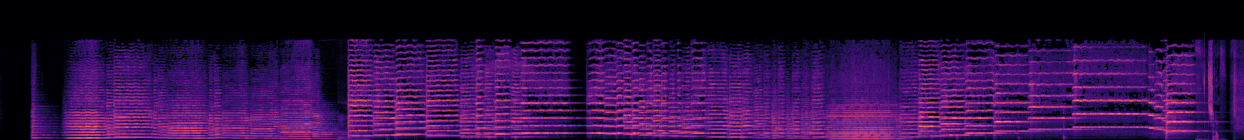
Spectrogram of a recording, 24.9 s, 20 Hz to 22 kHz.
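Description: Sampled solo violin from the CineStrings Solo Violin 2 patch, played from a MIDI keyboard: a flowing legato melody that descends through the middle and climbs to high notes near the end.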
